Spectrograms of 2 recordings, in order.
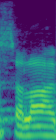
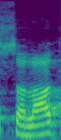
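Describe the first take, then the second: First: The word ends with an h sound. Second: The word ends with a t sound. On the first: "जब रुक के पढ़ेंगे तो त को न पढ़ के सिर्फ ह पढ़ेंगे" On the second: "लिखने में सलात लिखा जाता है"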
